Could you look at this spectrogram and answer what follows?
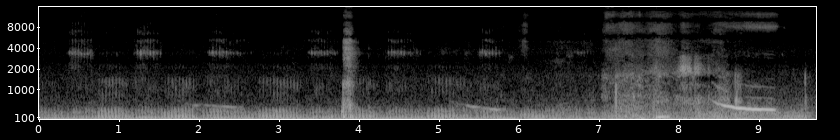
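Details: Sleeping cat snoring: steady, low rhythmic rumble of breathing with a few soft squeaky chirps and a brief click.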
